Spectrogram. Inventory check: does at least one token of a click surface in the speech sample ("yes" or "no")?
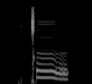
yes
